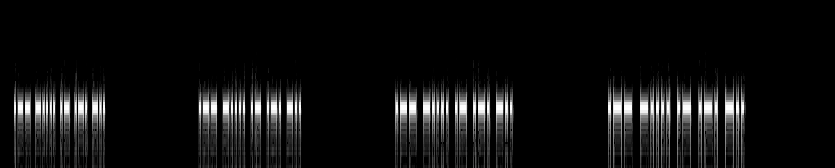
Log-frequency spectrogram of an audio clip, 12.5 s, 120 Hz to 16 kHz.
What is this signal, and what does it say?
Morse code, heard as a keyed tone, about 38 wpm, 700 Hz. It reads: W6ARD W6ARD W6ARD W6ARD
